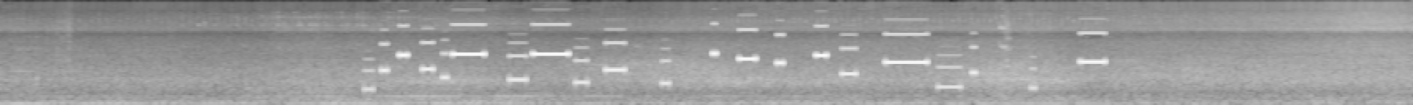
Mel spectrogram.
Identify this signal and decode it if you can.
Electronic bleeps of random pitch and length, with street noise. There is no code.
